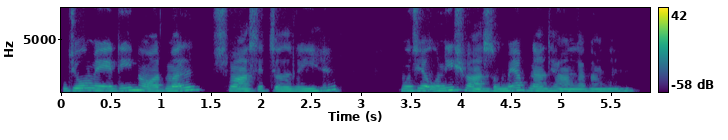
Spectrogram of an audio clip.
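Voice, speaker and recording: Meditation guide: woman, lowish pitch, unhurried instructional delivery with plenty of pauses. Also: a little mellow.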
